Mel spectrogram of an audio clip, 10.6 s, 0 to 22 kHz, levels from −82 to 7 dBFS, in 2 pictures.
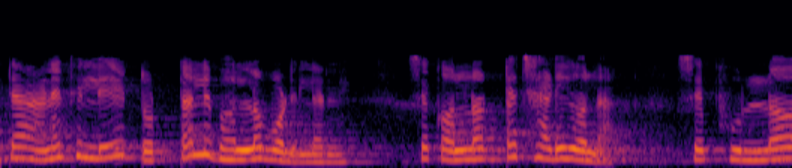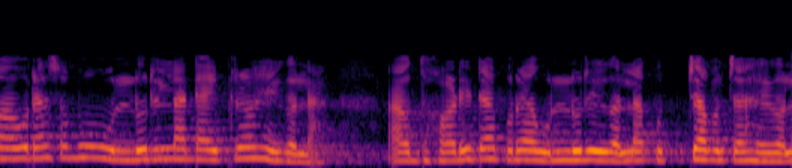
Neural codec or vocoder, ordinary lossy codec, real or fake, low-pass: none; none; real; 5.4 kHz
